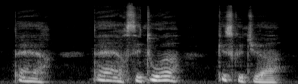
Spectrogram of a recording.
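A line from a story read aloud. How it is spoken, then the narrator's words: Panicked exclamation. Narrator (French): s'écria-t-elle, affolée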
